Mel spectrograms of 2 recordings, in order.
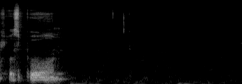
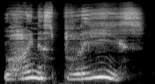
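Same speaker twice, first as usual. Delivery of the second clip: loud call from behind, voice pitched up; 4 semitones higher, 13 dB louder than usual. A narrator's reading. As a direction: shout after the racing prince to stop him. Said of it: "calling out behind him".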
